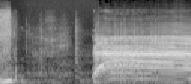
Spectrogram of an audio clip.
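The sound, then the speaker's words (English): A human voice imitates a barrel monster's scream. A few short breathy sounds lead into a loud, raspy screech that holds steady and sustained to the end. “and kind of screams and runs towards Jerix.”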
